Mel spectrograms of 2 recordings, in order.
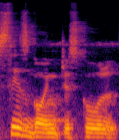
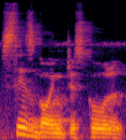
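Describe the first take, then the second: First: 'She is' is joined into one short 'she's'. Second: 'She is' is joined into one short 'she's'.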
